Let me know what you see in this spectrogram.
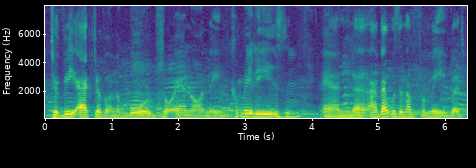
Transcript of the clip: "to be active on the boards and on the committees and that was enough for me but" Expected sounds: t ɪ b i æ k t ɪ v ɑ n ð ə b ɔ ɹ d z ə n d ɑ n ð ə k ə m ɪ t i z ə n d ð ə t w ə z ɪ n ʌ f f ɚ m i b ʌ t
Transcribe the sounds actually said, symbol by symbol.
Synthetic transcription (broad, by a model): t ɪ b i æ k t ɪ v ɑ n ð ə b ɔ ɹ d z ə n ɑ n ð ə k ə m ɪ t i z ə n ð ə t w ə z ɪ n ʌ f f ɚ m i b ʌ t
